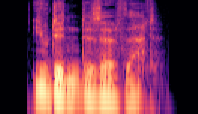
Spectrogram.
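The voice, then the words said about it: Hushed, quiet speech. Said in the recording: “in a hushed voice”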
